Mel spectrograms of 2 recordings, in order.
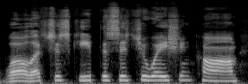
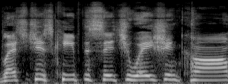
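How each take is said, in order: First: Slow, measured peacekeeping voice; smooth it over slowly and evenly; mock calming. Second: Slow, higher, insistently soothing; calming retold. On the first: Husband calming his wife after her fight, soothing. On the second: Husband defending what he told his wife, placating. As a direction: spell out the soothing words slowly.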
